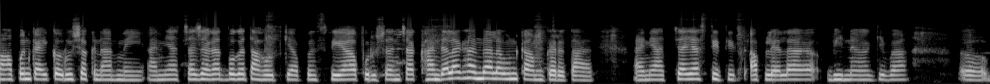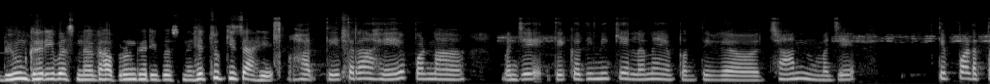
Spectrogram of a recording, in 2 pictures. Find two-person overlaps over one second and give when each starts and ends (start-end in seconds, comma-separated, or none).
none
